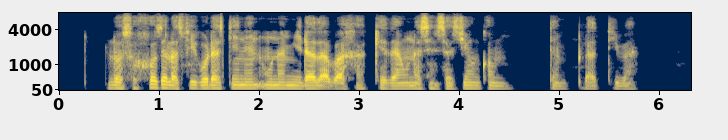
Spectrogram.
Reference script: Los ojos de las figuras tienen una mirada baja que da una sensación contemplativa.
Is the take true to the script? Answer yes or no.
yes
